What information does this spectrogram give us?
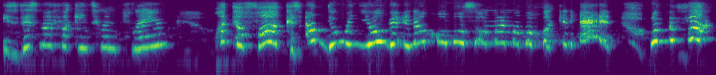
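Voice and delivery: reliving the shock of the energy rush, rising to a scream; astonished disbelief. Retold or imitated. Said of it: "And I was like".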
